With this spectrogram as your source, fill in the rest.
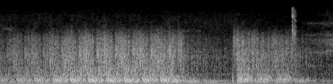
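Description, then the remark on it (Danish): Loud, rapid machine gun fire of Estonian SS volunteers and German troops rattles in a sustained burst, breaks off briefly, then resumes with more shots and a short high-pitched whine amid battle noise, with anti-aircraft guns in action, at the Narva front in 1944. “Ja, vi hører her estiske SS-frivillige og tyske troppers maskingeværer og flakrasseleri i aktion ved Narva-fronten i 1944, som det blev fremstillet i den tyske ugerevy.”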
